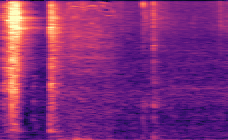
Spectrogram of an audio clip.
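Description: Clicks and light clatter of a hand tool being set down and a lithium cell pack being handled on a workbench: a sharp stroke just after the start, another about half a second later, then a few faint ticks.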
